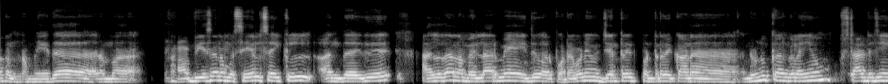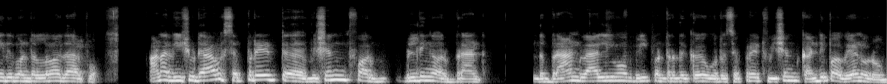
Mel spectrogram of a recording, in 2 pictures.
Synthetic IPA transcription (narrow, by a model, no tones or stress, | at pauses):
paːkɐɳʊ̃nɐmːɐɪðɐnɐmːɐ | aːbʋɪjɐs̬aːnɐmːɐsɛjɐlsɐɪkɐlɐnd̪ɐɪðɯʔɐðɪlːɐt̪ãːnɐmːɐɛlːaːɾɯmeːɪðɯɐɾɯpːõːɾɛʋɐɳɐjʊ̃d͡ʒɛnɐɾeɪʈ̚pɐɳrɾɐðɯkːaːnɐnʊɳɯkːɐŋɡɐɭɐjʊ̃sʈɾaːʈ̬ɐd͡ʒjʊ̃ɪðɯpɐɳɾɐðlːɐt̪ãːɪðaːɐɾɯpːõ | aːnaːʋiːʂʊɖhaːʋsɛpɐɾeːʈʋɪʂɐnfaːɾbɪlɖɪŋɡɐʋɐɾbɾãːɳɖ | ɐnd̪ɐbɾaːɳɖʋaːljuʊ̃bɪlpɐɳɾɐðɯkːɯɔɾɯsɛpːɐɾeːʈʋɪʂɐnkɐɳɖɪpːaːʋeːɳʊ̃ɾɾɔmbɐ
